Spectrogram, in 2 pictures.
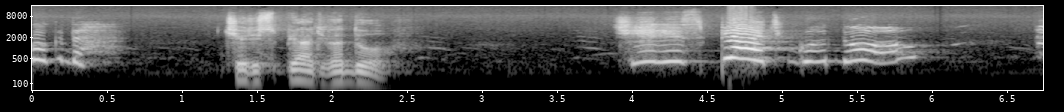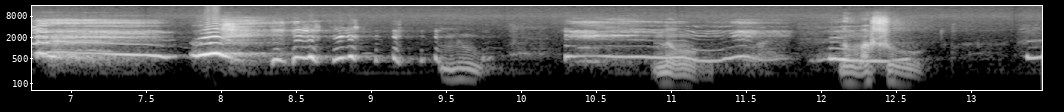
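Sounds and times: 
speech: 1.3 - 2.5, 3.9 - 6.0, 7.9 - 11.4, 12.1 - 12.8
woman crying and sobbing: 3.9 - 12.5.

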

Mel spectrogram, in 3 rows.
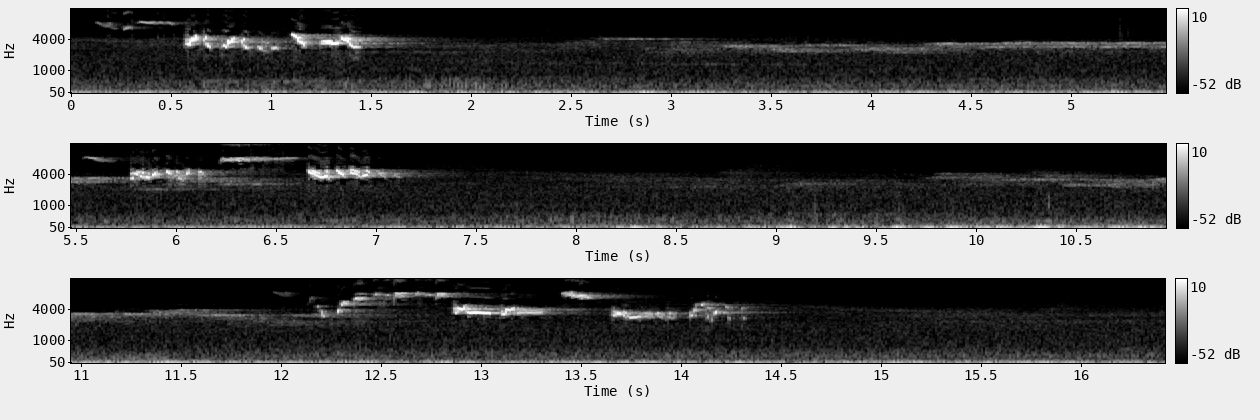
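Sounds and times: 
European robin Erithacus rubecula singing: 0.0 - 1.7, 2.4 - 16.4.

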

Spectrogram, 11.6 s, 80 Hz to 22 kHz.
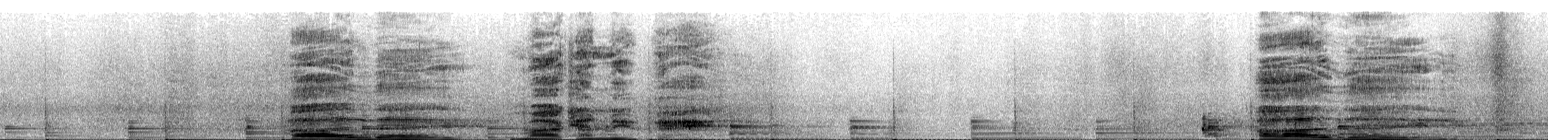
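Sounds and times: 
ocean waves crashing: 0.0 - 11.5
speech: 3.8 - 5.4.

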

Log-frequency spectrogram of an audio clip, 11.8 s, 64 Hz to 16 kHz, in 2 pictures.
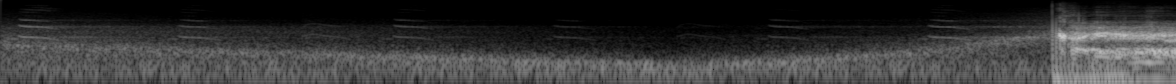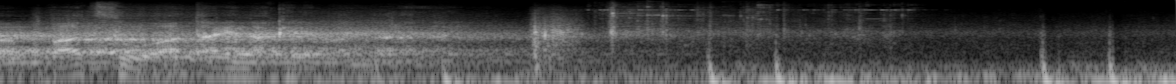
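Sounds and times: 
constant low hum: 0.0 - 11.7
speech: 5.4 - 7.8
heartbeat thuds in paired beats: 7.9 - 11.7.

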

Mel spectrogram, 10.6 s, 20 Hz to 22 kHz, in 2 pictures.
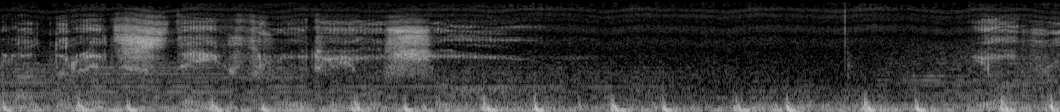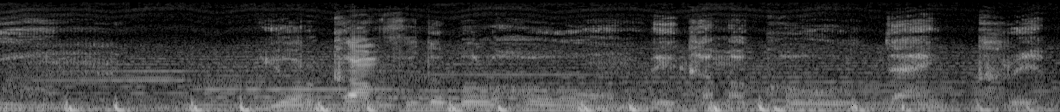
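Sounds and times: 
heart thudding: 0.0 - 10.5
speech: 0.4 - 1.8.

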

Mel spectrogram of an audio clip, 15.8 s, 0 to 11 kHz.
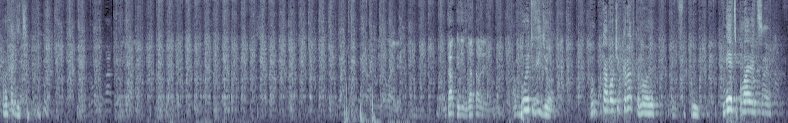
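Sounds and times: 
speech: 0.0 - 1.0, 9.0 - 11.2, 11.8 - 15.6
hand sawing in steady back-and-forth strokes: 0.0 - 15.7
low knocks: 6.8 - 7.8.

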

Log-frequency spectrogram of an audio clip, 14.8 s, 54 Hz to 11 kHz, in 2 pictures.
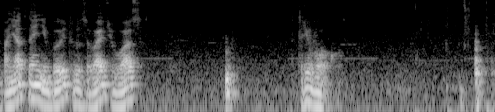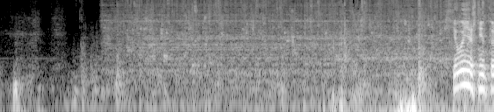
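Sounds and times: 
speech: 0.2 - 2.2, 14.2 - 14.8
scattered water drips and trickles: 9.0 - 14.8.

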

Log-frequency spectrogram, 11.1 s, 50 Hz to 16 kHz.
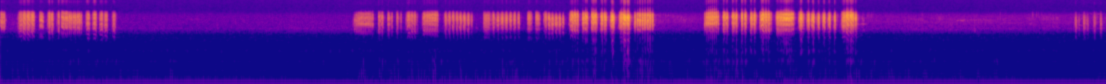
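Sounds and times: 
Moussier's redstart song with fast chattering and scratchy runs: 0.0 - 1.2, 3.6 - 8.6, 10.7 - 11.0.

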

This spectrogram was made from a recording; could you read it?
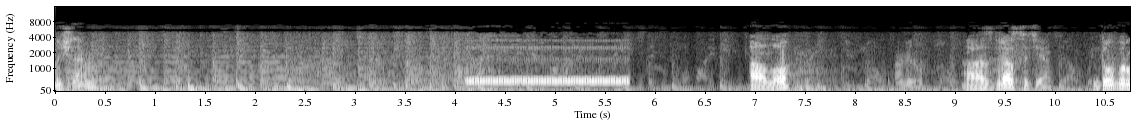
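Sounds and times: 
speech: 0.0 - 0.7, 6.9 - 7.5, 8.5 - 10.7
rhythmic music: 0.0 - 10.7
ringback tone on an outgoing telephone call: 4.1 - 5.8.

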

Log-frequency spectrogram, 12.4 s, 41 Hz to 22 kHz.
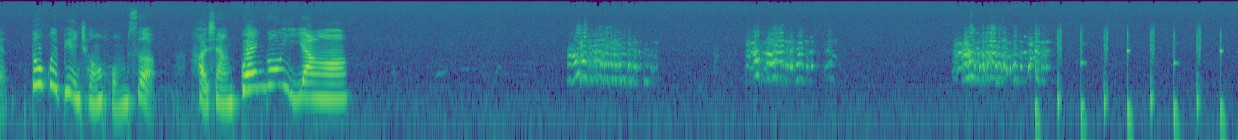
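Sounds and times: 
speech: 0.0 - 3.6
turkey gobbling: 5.7 - 6.7, 7.4 - 8.4, 9.5 - 12.1.

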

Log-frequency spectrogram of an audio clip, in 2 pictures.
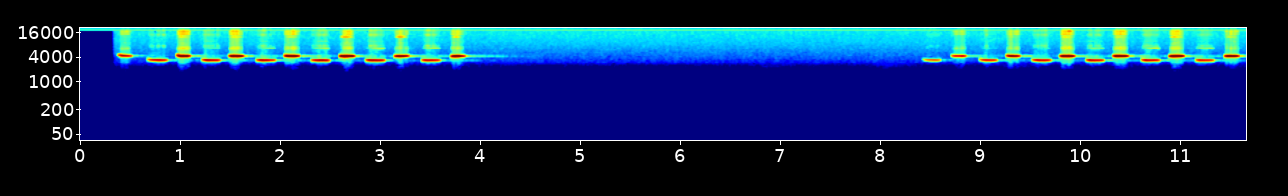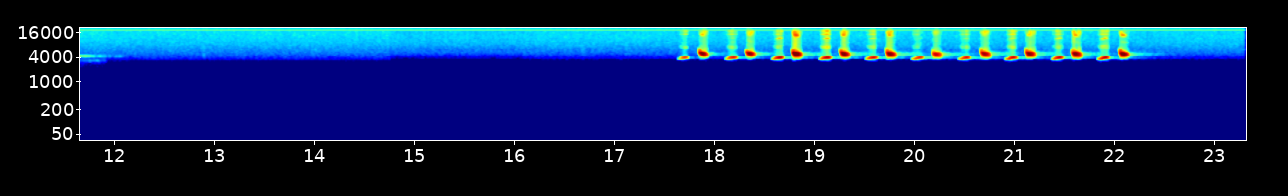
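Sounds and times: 
great tit singing: 0.4 - 4.0, 8.4 - 11.8, 17.7 - 22.3.

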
